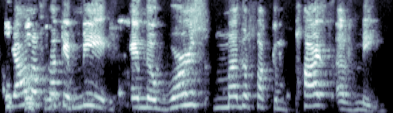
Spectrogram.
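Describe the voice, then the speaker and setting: A woman in a candid, casual podcast chat, expressive and slangy, swearing freely. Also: a little high, moderate pace.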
